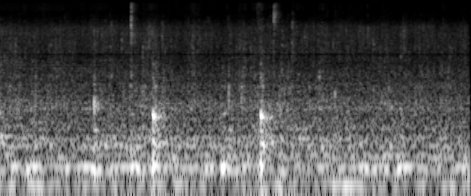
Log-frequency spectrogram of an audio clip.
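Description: Hog plum pickle sizzles quietly in oil while being stirred, giving a steady fine crackle broken by a few soft scrapes of the spoon in the pan.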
